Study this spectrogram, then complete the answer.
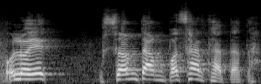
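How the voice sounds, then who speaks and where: Animated woman preaching a satsang sermon. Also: on the high side, measured pace. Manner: animated storytelling, rhetorical questions, acts out dialogue. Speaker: satsang speaker. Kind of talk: devotional sermon with storytelling.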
